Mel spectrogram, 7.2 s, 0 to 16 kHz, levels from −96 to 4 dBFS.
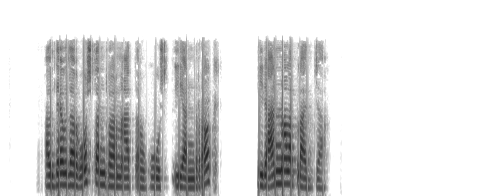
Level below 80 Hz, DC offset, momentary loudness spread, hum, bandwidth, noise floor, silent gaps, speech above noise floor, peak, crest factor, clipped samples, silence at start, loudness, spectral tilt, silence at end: -54 dBFS; under 0.1%; 15 LU; none; 7.8 kHz; under -90 dBFS; 3.32-3.85 s; over 73 dB; -2 dBFS; 18 dB; under 0.1%; 0.7 s; -18 LUFS; -5 dB/octave; 2.4 s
